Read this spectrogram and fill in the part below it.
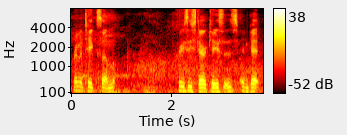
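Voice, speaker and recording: Man, outdoor walking live stream, chatty and upbeat, mid pitch, faint street noise. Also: level tone, measured pace, a little mellow. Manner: chatty, upbeat, greets viewers by name. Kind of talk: casual live-stream chat to viewers. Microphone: handheld gimbal camera mic.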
